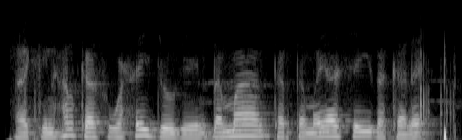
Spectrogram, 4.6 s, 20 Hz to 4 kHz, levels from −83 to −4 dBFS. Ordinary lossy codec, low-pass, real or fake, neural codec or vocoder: none; 3.6 kHz; real; none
